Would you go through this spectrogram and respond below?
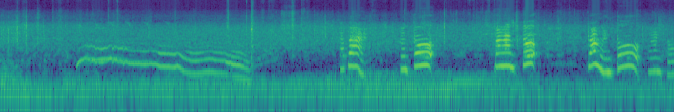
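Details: Pet cat playing with a fish toy: one long wavering meow that slides downward over about three seconds, then a series of shorter, clipped meows repeated every second or two, with low background hum.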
